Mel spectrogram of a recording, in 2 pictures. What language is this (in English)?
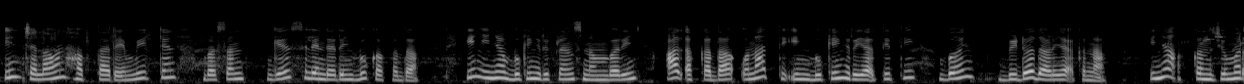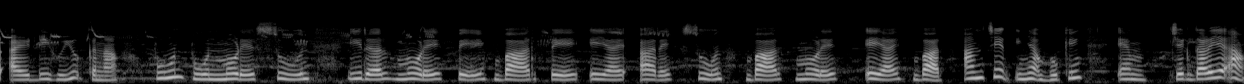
Santali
